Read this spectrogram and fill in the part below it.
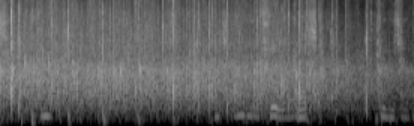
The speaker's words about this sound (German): Dafür auf jeden Fall schon mal einen herzlichen Applaus. Vielen Dank für diesen Weg, den Sie gemeinsam gegangen sind.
